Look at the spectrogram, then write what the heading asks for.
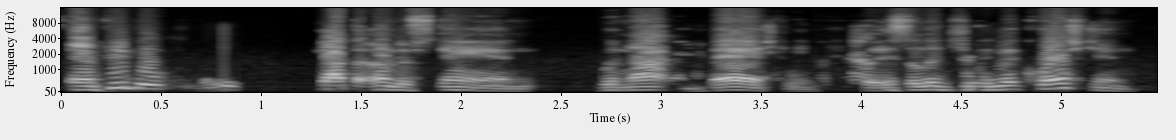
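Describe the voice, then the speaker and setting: A man's voice: mid-range voice, sing-song, moderate pace, a little mellow, poor audio. An American man in a casual, opinionated group discussion, speaking emphatically in colloquial language and repeating phrases for stress. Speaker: panelist on a talk show.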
